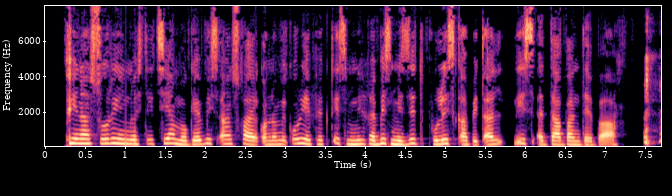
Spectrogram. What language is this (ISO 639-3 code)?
kat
